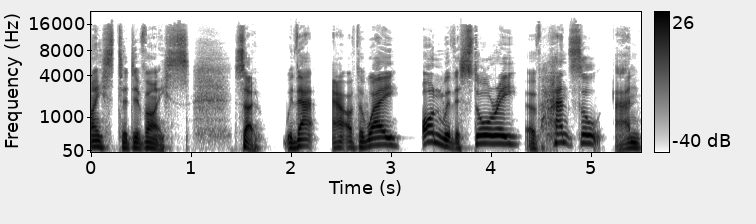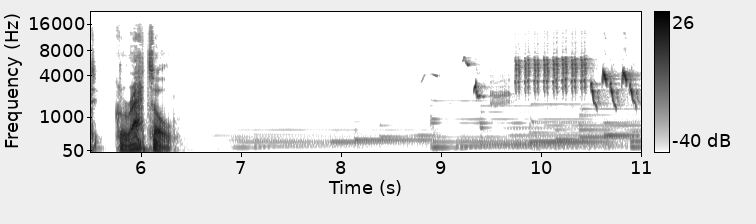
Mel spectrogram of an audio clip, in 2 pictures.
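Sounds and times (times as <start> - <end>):
speech: 0.0 - 6.4
bird chirping: 8.7 - 10.9.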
